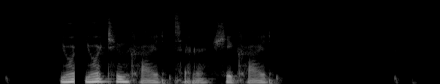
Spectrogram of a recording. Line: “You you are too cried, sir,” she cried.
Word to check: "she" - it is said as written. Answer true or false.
true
